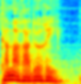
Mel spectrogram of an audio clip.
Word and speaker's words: camaraderie: The French pronunciation of camaraderie is camaraderie.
